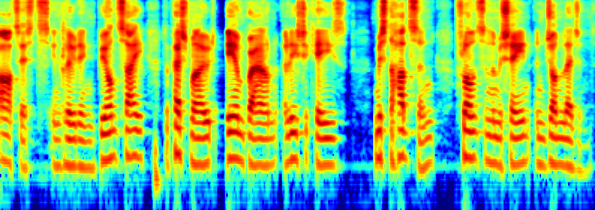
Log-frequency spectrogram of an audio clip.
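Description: An ordinary speaking voice with fairly even intonation in a very clean recording with a silent background. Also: man. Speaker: podcast host. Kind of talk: interview, host intro.

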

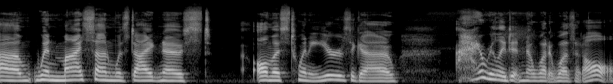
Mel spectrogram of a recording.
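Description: A woman with an American accent uses an ordinary speaking voice at medium pitch. She keeps a moderate pace and ordinary pitch variation. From South Carolina, Lexington. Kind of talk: interview.

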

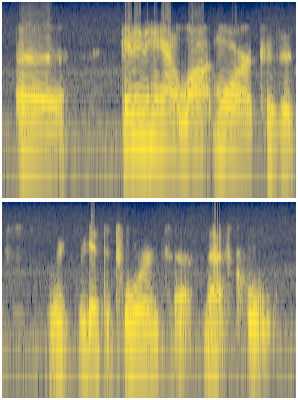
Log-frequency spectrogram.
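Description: A woman at a fairly low pitch and moderate pace, with ordinary pitch variation over noticeable background noise. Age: 20s. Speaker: musician in a band. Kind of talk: casual chat. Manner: halting, many fillers.

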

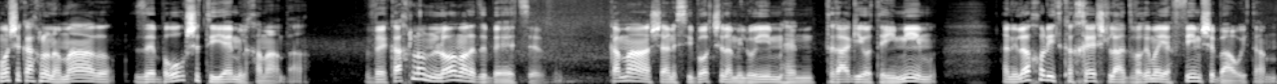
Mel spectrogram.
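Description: A man's plain, everyday voice, fairly low in pitch, with lively intonation at a moderate pace. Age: 20s. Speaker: podcast host, army reservist. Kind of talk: personal narration.

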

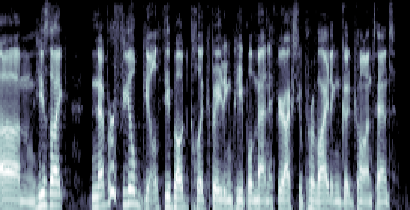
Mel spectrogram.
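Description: Fairly quick in pace, a man talks at medium pitch with ordinary pitch variation. It is a normal speaking voice. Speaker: tech YouTuber. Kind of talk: casual chat. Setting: live stream.

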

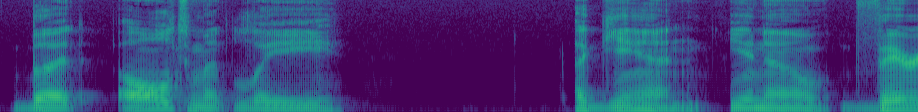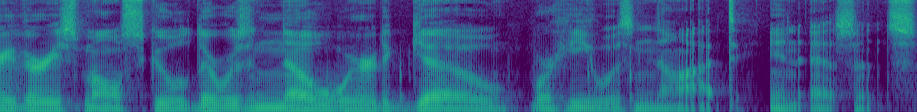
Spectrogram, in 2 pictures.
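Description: With a Southern US accent, a man speaks at a very slow pace. His fairly low pitch shows ordinary variation. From southern Arkansas, US South. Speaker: guest sharing a personal faith story. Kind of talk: testimony. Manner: halting, many fillers and repeats.

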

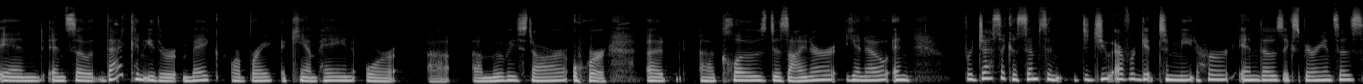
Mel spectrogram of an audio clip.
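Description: In a very clean recording with a silent background and a dry, close sound with no echo, a woman talks at a fairly slow pace. She has a normal speaking voice at medium pitch with ordinary pitch variation. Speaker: podcast host. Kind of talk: interview.

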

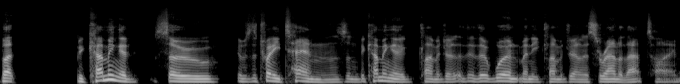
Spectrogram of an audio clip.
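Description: Very fast speech from a man, the sound dry and close with no echo. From Wales, Cardiff. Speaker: climate journalist. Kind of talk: interview. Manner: repetitive stammering starts.

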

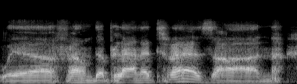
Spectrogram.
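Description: A man uses a gravelly, put-on character voice at a very deep, low pitch. He speaks at a very slow pace.

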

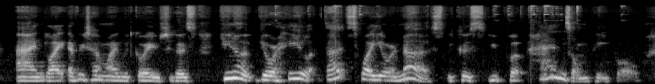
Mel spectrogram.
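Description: A woman speaks with an American accent and lively intonation. Music plays in the background. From London, England. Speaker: channeler and energy healer. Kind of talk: interview, conversational storytelling.

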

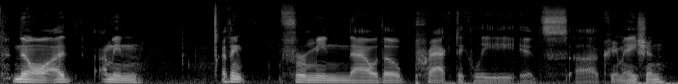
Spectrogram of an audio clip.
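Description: With an Upper Midwest accent, a man speaks very slowly at a fairly low pitch, his long, frequent pauses broken by ordinary pitch variation. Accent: Upper Midwest American. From Minnesota, Minneapolis. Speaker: chef. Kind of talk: casual chat.

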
